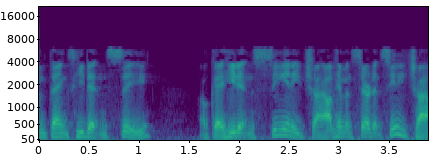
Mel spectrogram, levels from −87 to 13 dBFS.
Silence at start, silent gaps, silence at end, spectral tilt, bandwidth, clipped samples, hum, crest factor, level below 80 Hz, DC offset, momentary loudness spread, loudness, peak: 0 s; none; 0 s; -5.5 dB/octave; 6.2 kHz; under 0.1%; none; 18 dB; -58 dBFS; under 0.1%; 5 LU; -30 LUFS; -12 dBFS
